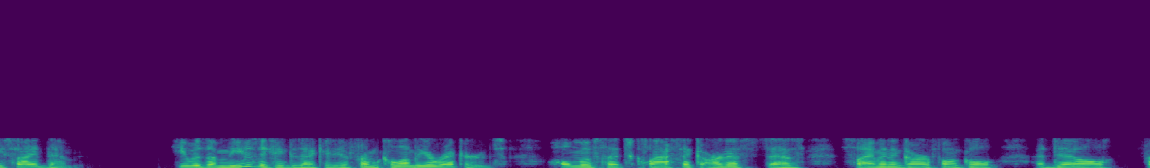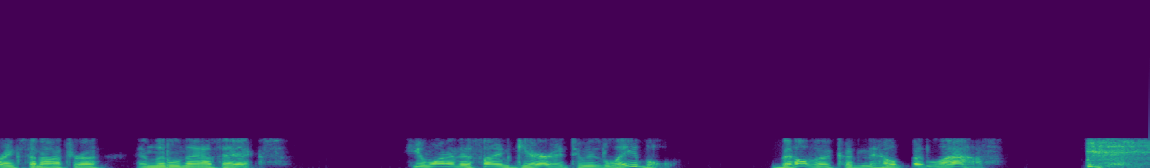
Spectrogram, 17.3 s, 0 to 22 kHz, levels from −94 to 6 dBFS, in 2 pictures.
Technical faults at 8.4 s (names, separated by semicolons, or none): iLBC codec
